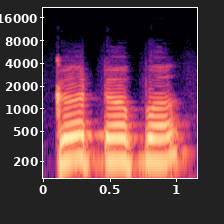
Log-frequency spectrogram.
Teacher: क ट प यांचा उच्चार करताना हचा उच्चार होतोय का, नाही होत आहे, म्हणून यांना आपण काय म्हणणार अल्पप्राण म्हणणार.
